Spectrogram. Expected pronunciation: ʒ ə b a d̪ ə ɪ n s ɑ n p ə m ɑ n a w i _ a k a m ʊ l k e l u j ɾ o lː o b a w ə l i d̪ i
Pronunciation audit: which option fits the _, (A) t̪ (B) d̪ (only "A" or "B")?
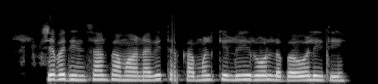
A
